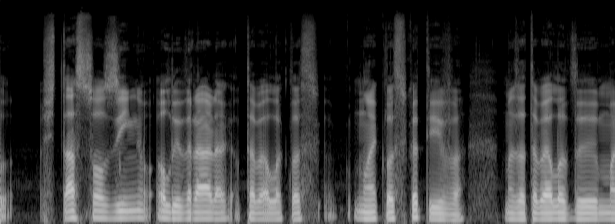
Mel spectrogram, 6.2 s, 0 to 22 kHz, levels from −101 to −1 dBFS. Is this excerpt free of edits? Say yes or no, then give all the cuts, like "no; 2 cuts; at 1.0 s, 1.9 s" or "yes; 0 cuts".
yes; 0 cuts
